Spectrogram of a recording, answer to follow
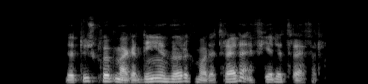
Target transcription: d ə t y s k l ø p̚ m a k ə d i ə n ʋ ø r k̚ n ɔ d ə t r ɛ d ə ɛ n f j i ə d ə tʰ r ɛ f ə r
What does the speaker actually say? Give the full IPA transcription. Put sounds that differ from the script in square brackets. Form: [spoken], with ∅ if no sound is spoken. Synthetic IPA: d ə t y s k l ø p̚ m a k ə d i ə n ʋ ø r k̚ [m] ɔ d ə t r ɛ d ə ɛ n f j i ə d ə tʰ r ɛ f ə r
